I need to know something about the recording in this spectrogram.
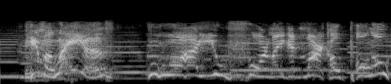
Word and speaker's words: Himalaya: Way I figure it, we're somewhere in the Himalayas mountains. That's pronounced Himalaya. Himalayas?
